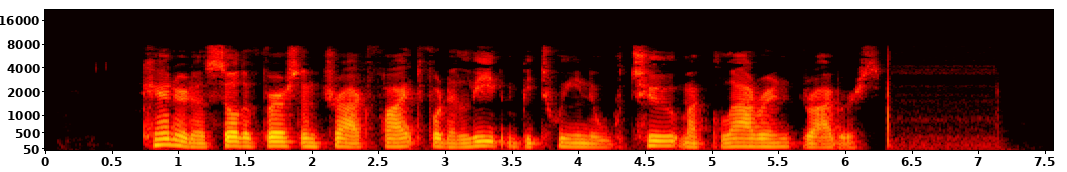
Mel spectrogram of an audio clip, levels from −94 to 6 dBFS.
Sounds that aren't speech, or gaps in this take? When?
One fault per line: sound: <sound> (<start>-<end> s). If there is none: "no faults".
no faults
